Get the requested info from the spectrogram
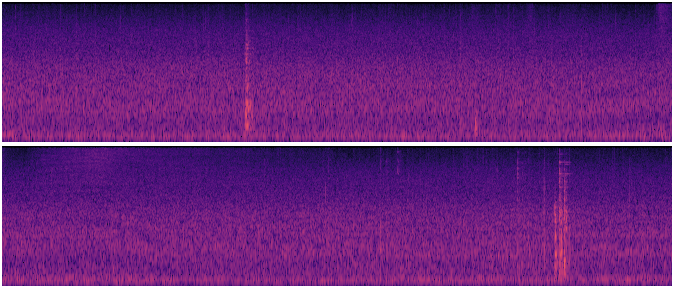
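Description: A skillet set down on the wire grate of a charcoal mini shichirin, a sharp clink about two and a half seconds in and a louder double clink near the end, over a steady, even hiss.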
